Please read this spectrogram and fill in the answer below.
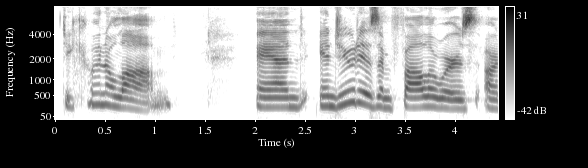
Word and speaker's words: tikkun olam: It's pronounced tikkun olam, tikkun olam.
